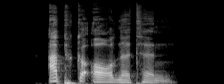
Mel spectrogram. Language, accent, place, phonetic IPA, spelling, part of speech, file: German, Germany, Berlin, [ˈapɡəˌʔɔʁdnətn̩], Abgeordneten, noun, De-Abgeordneten.ogg
- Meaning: inflection of Abgeordneter: 1. strong genitive/accusative singular 2. strong dative plural 3. weak/mixed genitive/dative/accusative singular 4. weak/mixed all-case plural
